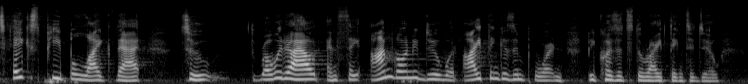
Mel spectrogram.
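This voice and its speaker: Using a New York accent, a woman speaks at a moderate pace with a fairly high pitch. Her intonation is lively, on a very clean recording with a silent background. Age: 60s. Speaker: judge. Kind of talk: panel discussion.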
